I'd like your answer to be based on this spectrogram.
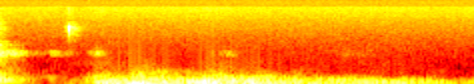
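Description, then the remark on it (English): A low, deep rumble of thunder follows a flash of lightning and rolls in after a brief quiet moment. It builds quickly, then grumbles steadily and heavily for a couple of seconds. “Oh, I saw the lightning. It's gonna, it's gonna be super loud now.”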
